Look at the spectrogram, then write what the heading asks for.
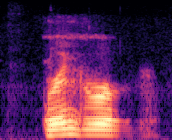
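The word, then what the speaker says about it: Bryndrwg: Her Twitter at Bryn Grug. – spell that out. – B-R-W-G. – It's B-R-Y-N-D-R-W-G. Sorry. We're all talking at the same time. – Brindrug. She's my friend. That's how you say it.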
